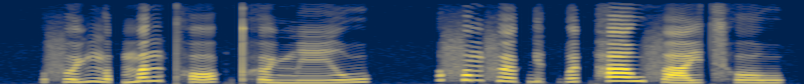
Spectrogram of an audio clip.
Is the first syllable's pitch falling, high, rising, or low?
rising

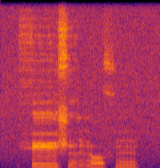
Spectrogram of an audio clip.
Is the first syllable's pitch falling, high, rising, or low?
high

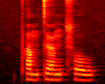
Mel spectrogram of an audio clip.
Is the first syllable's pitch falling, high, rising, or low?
low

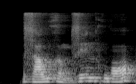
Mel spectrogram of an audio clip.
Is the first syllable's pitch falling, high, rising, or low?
rising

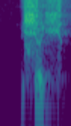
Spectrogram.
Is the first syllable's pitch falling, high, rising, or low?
falling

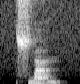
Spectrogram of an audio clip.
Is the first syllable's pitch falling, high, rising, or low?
falling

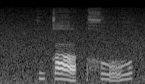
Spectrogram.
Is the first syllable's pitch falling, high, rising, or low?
high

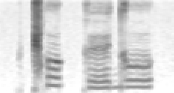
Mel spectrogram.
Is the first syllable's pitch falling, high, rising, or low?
high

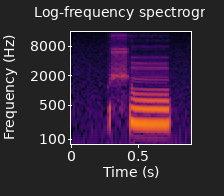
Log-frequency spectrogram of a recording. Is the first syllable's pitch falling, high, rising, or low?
high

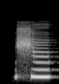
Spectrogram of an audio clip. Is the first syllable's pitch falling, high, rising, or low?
high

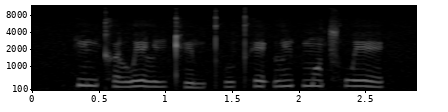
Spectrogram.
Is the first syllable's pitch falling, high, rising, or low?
falling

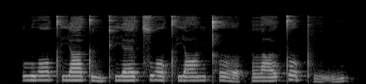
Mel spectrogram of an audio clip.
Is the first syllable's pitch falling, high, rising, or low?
high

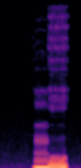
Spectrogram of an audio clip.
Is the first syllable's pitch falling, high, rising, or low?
rising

